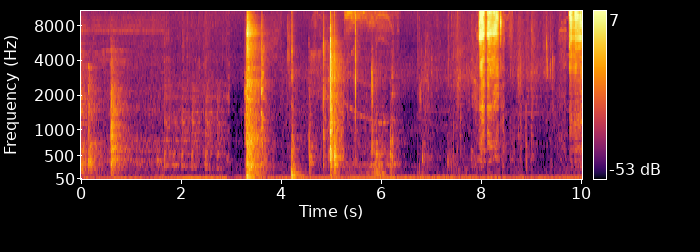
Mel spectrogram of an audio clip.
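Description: A handful of separate knocks and thunks, the loudest about three seconds in and the last about eight seconds in, over a faint low steady hum.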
